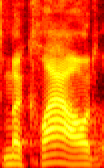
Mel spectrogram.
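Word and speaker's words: MacLeod: And then we have this uh Craig Craig's pronunciation is right. It's Mloud like or Mloud really fast.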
